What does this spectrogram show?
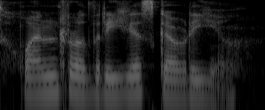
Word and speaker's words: Juan Rodriguez Cabrillo: It's Juan Rodriguez Cabrillo.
